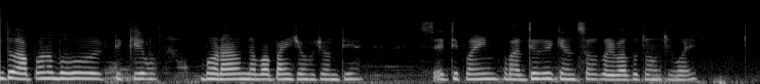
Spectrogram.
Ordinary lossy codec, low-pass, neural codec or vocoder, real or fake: none; none; codec, 16 kHz, 0.9 kbps, LongCat-Audio-Codec; fake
